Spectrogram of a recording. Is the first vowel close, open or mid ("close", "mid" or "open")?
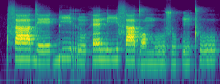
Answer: open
